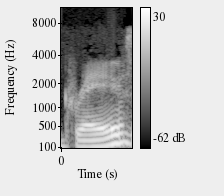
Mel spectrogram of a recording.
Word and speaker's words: Greaves: well as uh some other researchers like Hillary Greaves um actually it's funny I've known Hillary for a long time but I recently discovered that her name is actually pronounced Graves I don't know why I didn't no when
